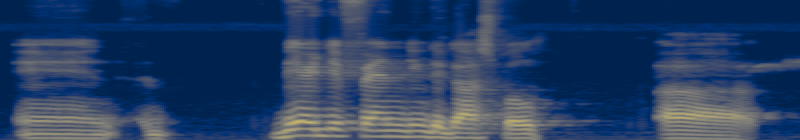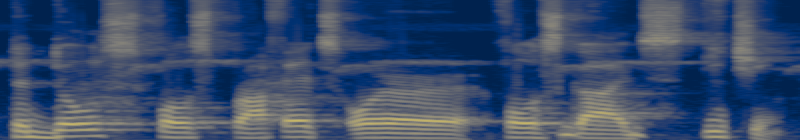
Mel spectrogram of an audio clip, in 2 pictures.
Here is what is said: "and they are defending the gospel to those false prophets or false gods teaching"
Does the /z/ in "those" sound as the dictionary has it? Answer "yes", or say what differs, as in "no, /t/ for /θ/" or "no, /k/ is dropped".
no, /s/ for /z/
